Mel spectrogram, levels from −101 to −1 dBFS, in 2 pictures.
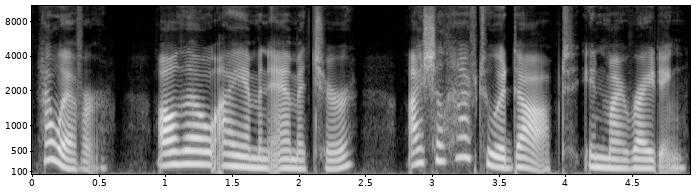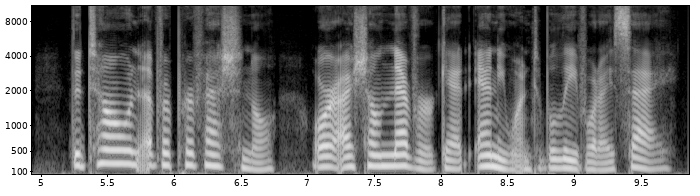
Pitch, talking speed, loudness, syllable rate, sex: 195 Hz, 190 wpm, -19 LUFS, 5.4 syllables/s, female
